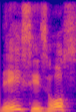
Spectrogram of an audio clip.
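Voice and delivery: terrible, clumsy put-on French accent. Quoting what they were actually saying, in a terrible French accent. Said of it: "That was a terrible French accent".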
